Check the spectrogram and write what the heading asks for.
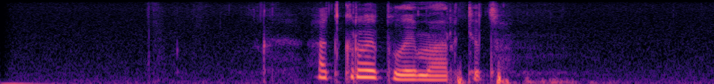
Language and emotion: Russian, sad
